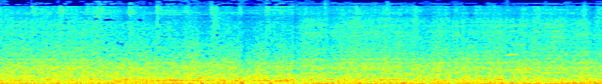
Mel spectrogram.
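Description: Ashok Leyland diesel bus engine and road noise heard from inside the cabin while cruising on the highway, a steady low drone with no gear changes or sudden sounds.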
